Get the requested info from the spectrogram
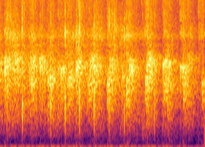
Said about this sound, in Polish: Wielkie brawa.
